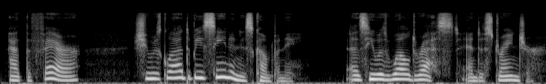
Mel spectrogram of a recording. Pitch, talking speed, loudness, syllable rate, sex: 220 Hz, 220 wpm, -17 LUFS, 5.5 syllables/s, female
